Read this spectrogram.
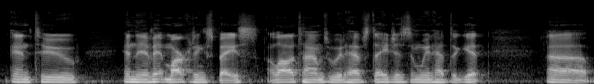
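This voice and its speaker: A man with a Southern US accent, a podcast guest talking in an easygoing, rambling way. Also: on the low side. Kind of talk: casual podcast conversation.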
